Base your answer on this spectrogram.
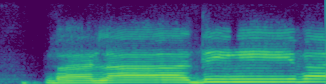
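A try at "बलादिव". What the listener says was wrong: ಎಲ್ಲ ಕರೆಕ್ಟ್ ಆಗಿ ಬಂತು ಅನ್ಕೊಂಡ್ರೆ ಬಲಾದೀವ ಅಂತ. ಬಲಾದೀವ ದೀರ್ಘ ಇಲ್ಲ ದೀಗೆ.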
